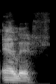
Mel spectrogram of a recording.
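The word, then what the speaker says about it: אֶלֶף: Now, the Hebrew word there is Elif. We spell it in English E-L-E-F.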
